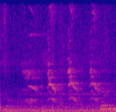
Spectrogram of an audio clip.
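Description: A bird calling in a quick series of four short, falling notes, about two a second, over steady low background noise.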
